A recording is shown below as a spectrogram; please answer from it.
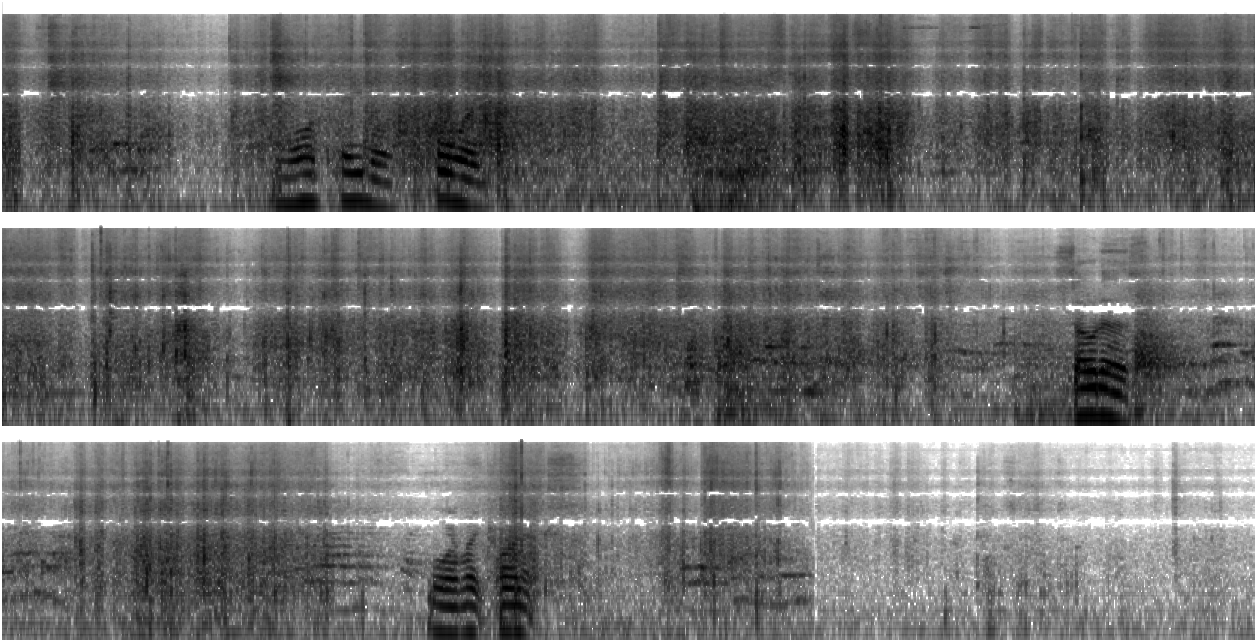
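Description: Nylon and plastic bags rustling and crinkling as their contents are rummaged through by gloved hands, with scattered clicks and knocks of items being moved. The handling dies down near the end.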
